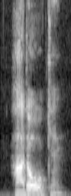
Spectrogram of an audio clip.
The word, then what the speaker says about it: Hadouken: and all together one more time it is hadouken hadouken hadouken so again we actually have all this one's a bit easier to pronounce because it doesn't have you already are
